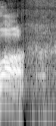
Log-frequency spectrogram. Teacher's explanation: व का जो उच्चारण है दंत और ओष्ठ मतलब दांत और ओष्ठ दोनों से हो रहा है। व इसमें जो है थोड़ा ये ओठ जो है जुबान इससे टच होकर के बाहर की तरफ आ रही है। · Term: दंतोष्ठम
